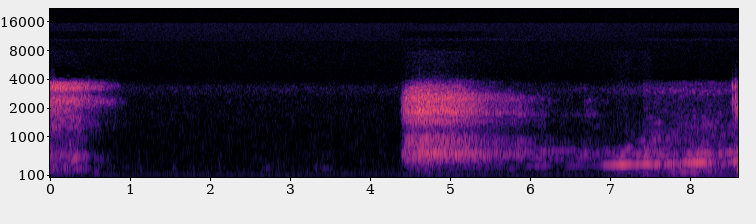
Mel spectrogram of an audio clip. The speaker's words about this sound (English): take a deep breath with your diaphragm. Let that belly out.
